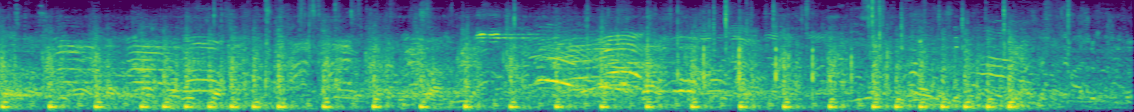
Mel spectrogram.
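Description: A crowd of spectators chants and cheers nearby.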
